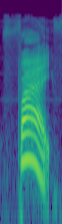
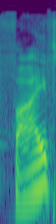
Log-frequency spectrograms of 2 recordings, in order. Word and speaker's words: five: One, two, three, four, five, six. – One, two, three, four, five, six. – Good. Five, con V, una V que se pronuncia. – Five. – Not five, five, okay? – Okay.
